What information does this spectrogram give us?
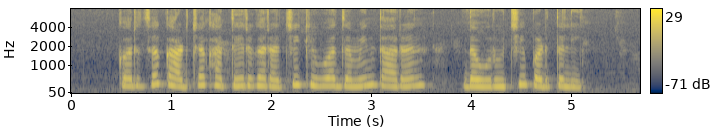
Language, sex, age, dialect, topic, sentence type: Marathi, female, 18-24, Southern Konkan, banking, question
